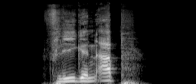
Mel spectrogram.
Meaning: inflection of abfliegen: 1. first/third-person plural present 2. first/third-person plural subjunctive I
- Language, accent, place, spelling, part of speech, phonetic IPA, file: German, Germany, Berlin, fliegen ab, verb, [ˌfliːɡn̩ ˈap], De-fliegen ab.ogg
